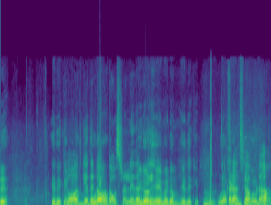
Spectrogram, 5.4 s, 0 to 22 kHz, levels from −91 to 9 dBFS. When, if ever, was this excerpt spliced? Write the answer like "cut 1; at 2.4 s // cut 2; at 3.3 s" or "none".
none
